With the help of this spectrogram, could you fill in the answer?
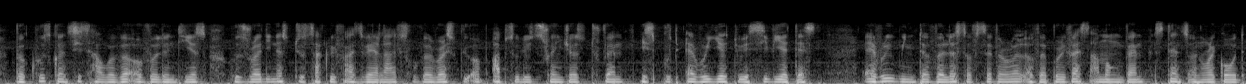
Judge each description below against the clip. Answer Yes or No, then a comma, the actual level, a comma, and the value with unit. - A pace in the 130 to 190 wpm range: No, average, 200 wpm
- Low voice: Yes, low, 115 Hz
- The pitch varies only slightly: Yes, narrow, 1.3 semitones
